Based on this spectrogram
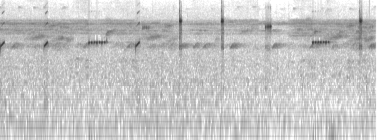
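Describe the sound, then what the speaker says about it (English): Small frogs calling: short bursts of high, rapid trilling chirps repeat every second or so over a quiet night background, interspersed with sharp single clicks. "several different small frogs balloon out the membranes at their throats and call"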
